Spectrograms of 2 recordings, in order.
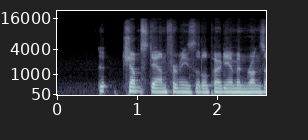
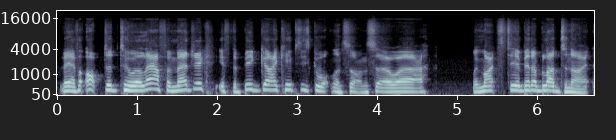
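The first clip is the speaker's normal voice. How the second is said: raised, crowd-hyping announcer voice; fighting game announcer; 6 semitones higher than usual. Acted. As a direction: announce it to the whole arena. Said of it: "runs back over and goes".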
